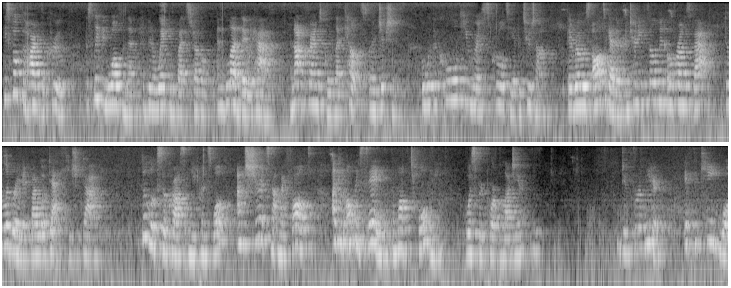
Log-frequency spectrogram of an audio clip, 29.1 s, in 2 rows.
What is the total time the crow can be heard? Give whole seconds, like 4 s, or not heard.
not heard.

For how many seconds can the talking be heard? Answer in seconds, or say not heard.
26 s.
